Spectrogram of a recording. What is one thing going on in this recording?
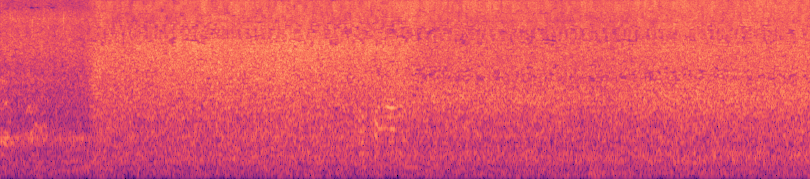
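Floodwater flows steadily past.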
